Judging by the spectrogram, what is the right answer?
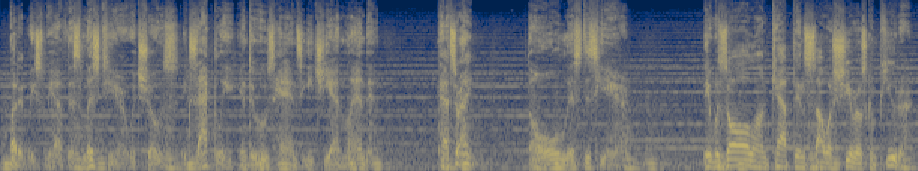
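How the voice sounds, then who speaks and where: An actor playing a sardonic, determined older disgraced cop in a video game drama, with a folksy, taunting way of talking. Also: male voice, deep voice. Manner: taunting, folksy, drawn-out delivery. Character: gruff, sardonic older discharged male cop, smug and determined.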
